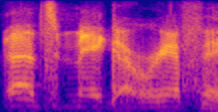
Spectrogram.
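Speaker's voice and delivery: strange, high-pitched cartoon voice. Describing the old cartoon, quoting its hero in a weird Mega Man voice. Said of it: "he's got this weird voice".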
